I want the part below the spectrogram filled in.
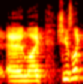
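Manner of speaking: normal talking voice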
